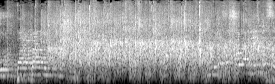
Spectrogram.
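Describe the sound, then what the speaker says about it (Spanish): Loud, dense audience applause at a school district event continues for over five seconds. A voice can be heard at the start, and someone talks briefly over the clapping. "yo pido un fuerte aplauso para cada uno"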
